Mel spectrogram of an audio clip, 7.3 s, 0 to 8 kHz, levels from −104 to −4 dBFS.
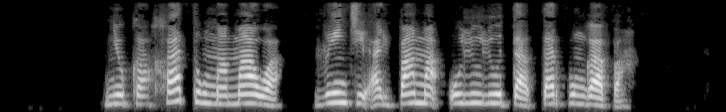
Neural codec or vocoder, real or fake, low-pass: none; real; 7.2 kHz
